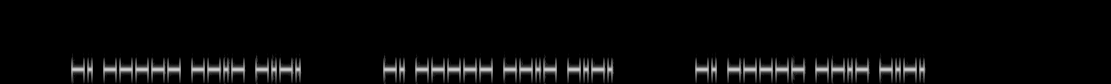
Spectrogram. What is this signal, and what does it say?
Morse code, heard as a keyed tone, about 32 wpm, 700 Hz. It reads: N0QC N0QC N0QC
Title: USA Call Signs - 4 Characters - Repeated 3x - 30wpm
